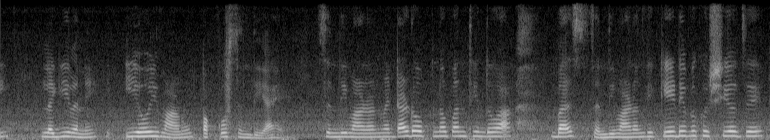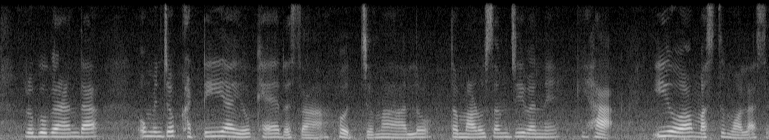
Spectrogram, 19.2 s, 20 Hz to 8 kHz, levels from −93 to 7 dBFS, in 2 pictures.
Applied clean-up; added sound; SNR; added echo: none; none; none; none.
